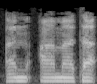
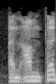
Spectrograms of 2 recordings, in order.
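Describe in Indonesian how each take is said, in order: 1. Ada vokal antara m dan t. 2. Tidak ada vokal antara m dan t. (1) "Ini juga salah" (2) "mengharokati yang sukun"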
